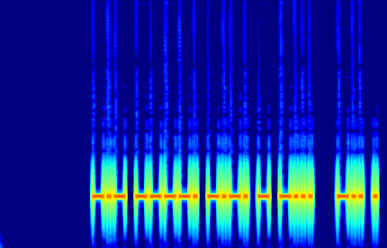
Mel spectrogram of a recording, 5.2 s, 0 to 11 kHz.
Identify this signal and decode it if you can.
Morse code, heard as a keyed tone, about 25 wpm, 700 Hz. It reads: K9CTB DE
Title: USA Callsign DE Callsign - 5 Characters - 25wpm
